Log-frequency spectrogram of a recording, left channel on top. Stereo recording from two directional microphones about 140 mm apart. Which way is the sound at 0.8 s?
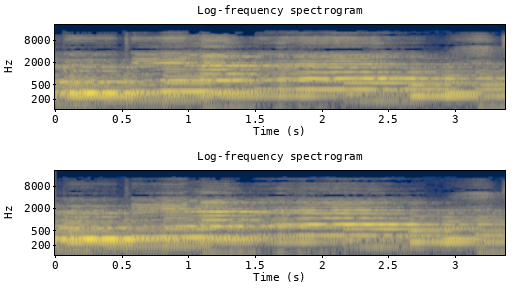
45° left (ahead or behind).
